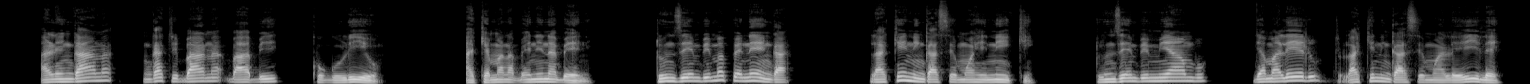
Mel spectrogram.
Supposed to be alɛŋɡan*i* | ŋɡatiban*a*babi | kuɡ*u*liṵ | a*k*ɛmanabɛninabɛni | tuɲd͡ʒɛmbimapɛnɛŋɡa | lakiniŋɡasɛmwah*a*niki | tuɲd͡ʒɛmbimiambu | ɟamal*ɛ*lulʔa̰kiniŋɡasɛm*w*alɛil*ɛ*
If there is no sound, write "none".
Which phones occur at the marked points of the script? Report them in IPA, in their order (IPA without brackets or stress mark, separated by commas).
a, a, u, k, i, ɛ, w, ɛ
